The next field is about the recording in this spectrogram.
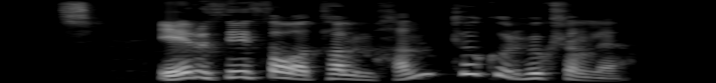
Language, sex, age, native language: Icelandic, male, 30-39, Icelandic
